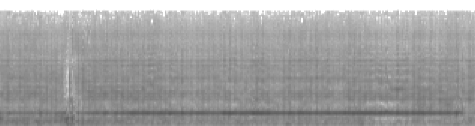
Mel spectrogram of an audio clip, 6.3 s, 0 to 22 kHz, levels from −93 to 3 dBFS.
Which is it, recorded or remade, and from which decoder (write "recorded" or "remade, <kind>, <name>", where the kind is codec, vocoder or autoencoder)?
remade, vocoder, BigVGAN v2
